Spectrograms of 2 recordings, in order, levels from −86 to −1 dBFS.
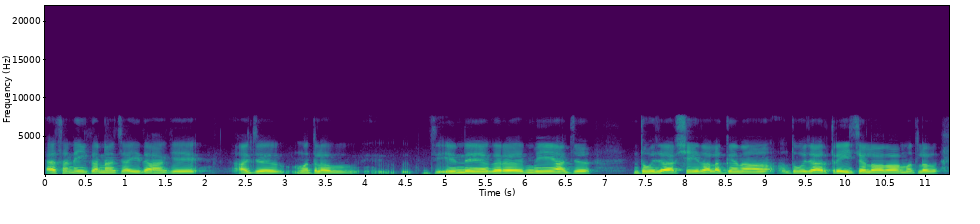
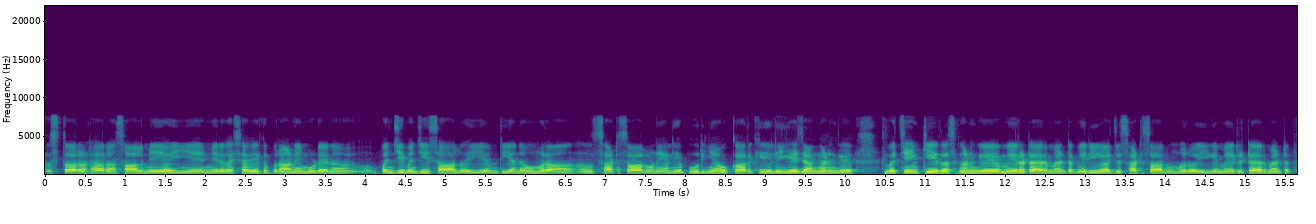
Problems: none marked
